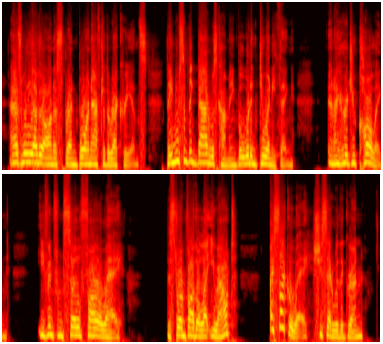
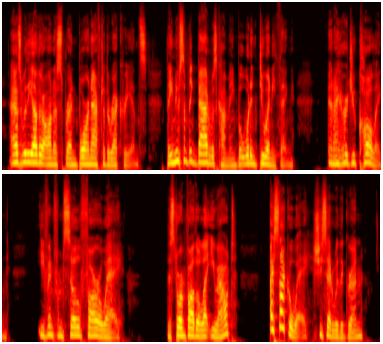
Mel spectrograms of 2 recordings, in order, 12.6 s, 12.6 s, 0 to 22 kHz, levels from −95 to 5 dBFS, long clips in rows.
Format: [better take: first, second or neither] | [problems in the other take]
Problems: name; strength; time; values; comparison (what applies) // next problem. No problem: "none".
second | distortion; heavy; 7 dB below the speech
